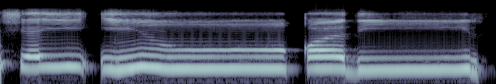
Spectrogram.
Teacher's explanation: ان میں جو نون کی آواز آ رہی ہے وہ قاف آنے کی وجہ سے ہائڈ ہو جائے گی چھپ جائے گی اخفا ہوگا ٹھیک ہے شیء قدیر اخفا کو ذرا ٹائم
